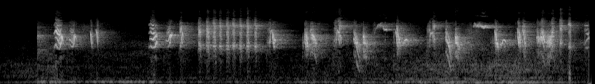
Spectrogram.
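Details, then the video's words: Long-tailed shrike singing full fill-in phrases in a master recording for training captive birds. A fast, varied chatter of scratchy trills, buzzy notes and sharp whistles runs almost without pause, with a faint low hum. "Masteran Cendet Full Isian Nembak Mewah Terbaik 2023"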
